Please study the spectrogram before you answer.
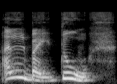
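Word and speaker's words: البيت: अलबैतु the house is pronounced as अलबैतु।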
